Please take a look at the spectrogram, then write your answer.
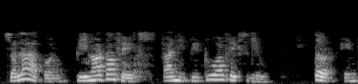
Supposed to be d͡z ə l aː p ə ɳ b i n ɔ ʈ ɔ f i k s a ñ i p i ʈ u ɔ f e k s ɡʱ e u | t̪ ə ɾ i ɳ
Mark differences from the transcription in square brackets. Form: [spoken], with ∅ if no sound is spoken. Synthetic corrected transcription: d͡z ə l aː p ə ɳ [p] i n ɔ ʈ ɔ f [e] k s a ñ i p i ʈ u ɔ f e k s ɡʱ e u | t̪ ə ɾ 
